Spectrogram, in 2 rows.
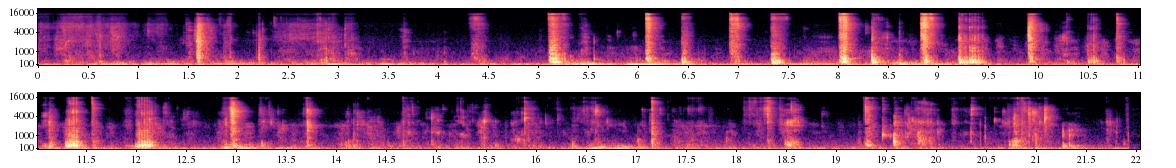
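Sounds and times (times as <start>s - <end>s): chewing and lip-smacking: 5.1s - 22.0s.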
